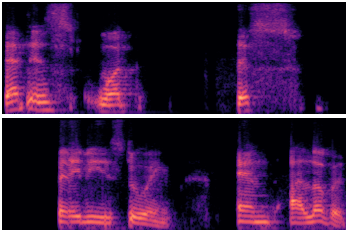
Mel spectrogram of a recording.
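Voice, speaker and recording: In a German accent, a man of medium pitch talks very slowly with long, frequent pauses, big swings in loudness and ordinary pitch variation. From Germany. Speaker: guitar show host. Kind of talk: casual chat. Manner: animated.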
